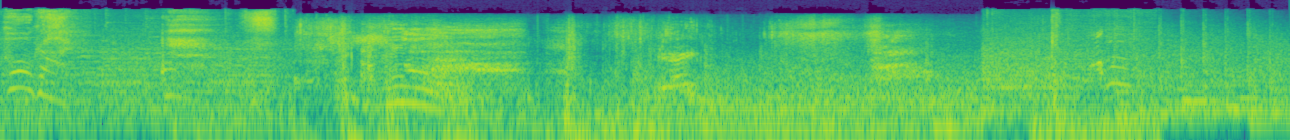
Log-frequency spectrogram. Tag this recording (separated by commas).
Music, Speech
